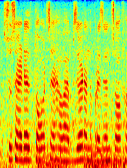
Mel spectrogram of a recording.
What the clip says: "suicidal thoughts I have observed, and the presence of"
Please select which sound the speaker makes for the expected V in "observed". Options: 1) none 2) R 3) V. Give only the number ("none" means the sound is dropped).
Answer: 1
